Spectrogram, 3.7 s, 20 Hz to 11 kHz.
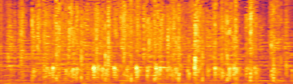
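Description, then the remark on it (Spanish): Steady applause from an audience for Japanese football captain and 2011 world champion Hamari Sawa, a dense crackle of clapping running throughout, layered over a loud backing track with a repeating low bass pattern. “Aplausos para ella.”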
